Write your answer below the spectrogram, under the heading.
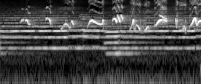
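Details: Rose-breasted Grosbeak in Ontario, Canada, a warm-season visitor to backyard feeders in early spring, sings a rich, fast, robin-like warble of slurred rising and falling whistles, likened to a caffeinated robin, over a steady drone of held tones.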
